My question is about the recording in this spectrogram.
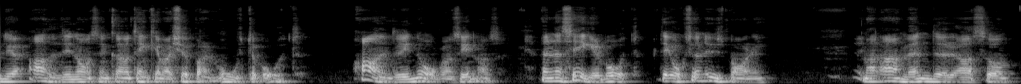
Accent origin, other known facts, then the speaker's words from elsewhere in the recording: Landskrona, Skåne, Sweden; born there; Jag är född i Landskrona.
